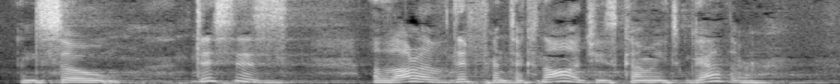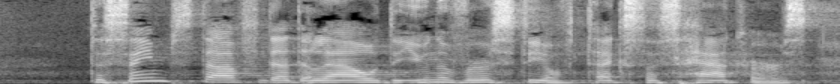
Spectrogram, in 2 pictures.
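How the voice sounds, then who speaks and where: A young woman whose first language is Hebrew, giving a lively conference talk on a headset mic in a large hall, engaging the audience with questions. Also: mid-range voice. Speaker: conference speaker. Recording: long hall reverb.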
